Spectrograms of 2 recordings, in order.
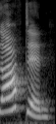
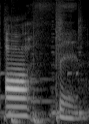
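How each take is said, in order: First: The word is said with a T sound. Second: The word is said without a T sound. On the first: The speaker calls it wrong. "The word is often" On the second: The speaker calls it right. "There's no T at the end"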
